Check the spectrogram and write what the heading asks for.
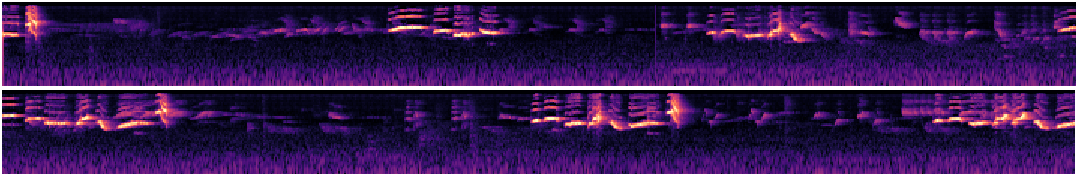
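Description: Oriental magpie-robin singing: five loud phrases of quick, sweeping whistled notes mixed with sharp clicks, one every four to six seconds, with softer chattering notes in between.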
